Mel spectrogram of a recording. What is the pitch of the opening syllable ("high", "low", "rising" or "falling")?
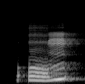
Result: rising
